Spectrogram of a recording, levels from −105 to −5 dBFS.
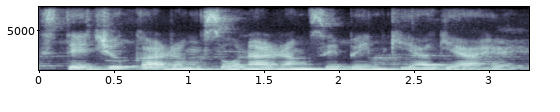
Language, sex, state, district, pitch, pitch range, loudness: Hindi, female, Arunachal Pradesh, Papum Pare, 195 Hz, 190-205 Hz, -16 LUFS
